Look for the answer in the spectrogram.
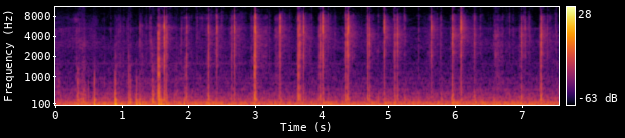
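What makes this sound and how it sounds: Long red nails tap and scratch on the top and sides of a hollow, glossy black hard plastic dummy head microphone. Quick, sharp clicks scatter irregularly over a steady low rumble, with soft scratchy textures between the taps.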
